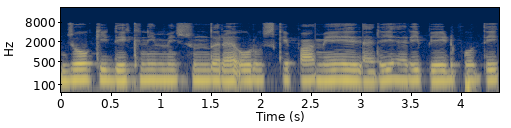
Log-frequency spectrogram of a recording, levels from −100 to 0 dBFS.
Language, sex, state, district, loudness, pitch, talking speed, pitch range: Hindi, male, Rajasthan, Churu, -26 LUFS, 145 Hz, 180 wpm, 140-145 Hz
